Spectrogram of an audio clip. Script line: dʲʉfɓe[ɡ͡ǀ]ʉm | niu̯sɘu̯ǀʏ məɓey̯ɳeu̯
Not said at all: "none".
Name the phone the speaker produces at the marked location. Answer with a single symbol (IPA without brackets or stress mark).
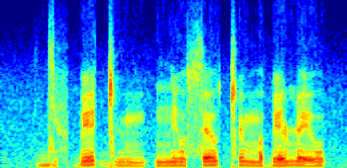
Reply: ɡ͡ǀ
